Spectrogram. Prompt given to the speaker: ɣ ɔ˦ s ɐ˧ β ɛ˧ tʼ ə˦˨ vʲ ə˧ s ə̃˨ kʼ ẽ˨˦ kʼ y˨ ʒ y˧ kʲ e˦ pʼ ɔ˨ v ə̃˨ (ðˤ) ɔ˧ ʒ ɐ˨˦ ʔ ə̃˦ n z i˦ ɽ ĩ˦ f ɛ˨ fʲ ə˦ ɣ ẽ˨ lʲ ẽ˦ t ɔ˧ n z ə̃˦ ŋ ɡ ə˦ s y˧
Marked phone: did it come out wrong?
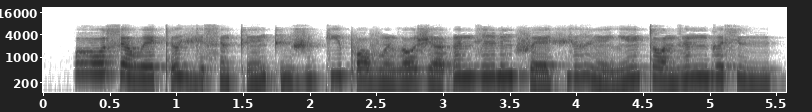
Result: yes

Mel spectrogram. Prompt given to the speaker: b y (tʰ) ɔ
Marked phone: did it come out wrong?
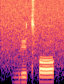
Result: no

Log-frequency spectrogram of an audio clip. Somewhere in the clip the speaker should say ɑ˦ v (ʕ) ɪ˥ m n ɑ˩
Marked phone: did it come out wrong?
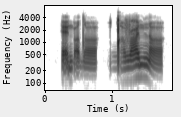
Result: no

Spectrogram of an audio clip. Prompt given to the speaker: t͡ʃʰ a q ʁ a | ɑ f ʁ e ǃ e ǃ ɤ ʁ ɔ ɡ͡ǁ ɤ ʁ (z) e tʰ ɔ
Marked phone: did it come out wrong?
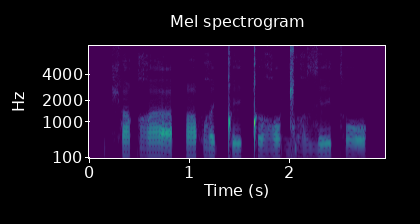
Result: no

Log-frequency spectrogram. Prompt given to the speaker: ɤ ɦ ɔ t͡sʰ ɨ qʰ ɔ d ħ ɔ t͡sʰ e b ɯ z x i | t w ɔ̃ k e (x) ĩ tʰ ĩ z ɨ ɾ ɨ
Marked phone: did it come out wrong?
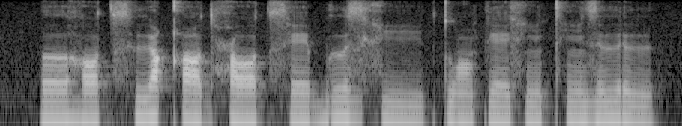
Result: no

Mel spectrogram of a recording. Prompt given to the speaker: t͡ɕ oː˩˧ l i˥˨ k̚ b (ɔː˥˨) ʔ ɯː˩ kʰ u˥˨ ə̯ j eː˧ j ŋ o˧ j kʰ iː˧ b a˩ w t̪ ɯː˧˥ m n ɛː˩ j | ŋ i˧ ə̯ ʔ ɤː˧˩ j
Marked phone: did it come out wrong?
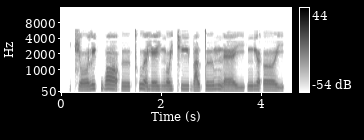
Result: no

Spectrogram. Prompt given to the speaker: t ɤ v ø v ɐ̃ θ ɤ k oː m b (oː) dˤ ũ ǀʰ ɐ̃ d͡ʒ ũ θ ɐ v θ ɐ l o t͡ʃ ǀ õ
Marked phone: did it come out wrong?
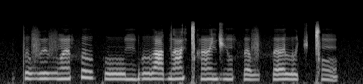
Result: yes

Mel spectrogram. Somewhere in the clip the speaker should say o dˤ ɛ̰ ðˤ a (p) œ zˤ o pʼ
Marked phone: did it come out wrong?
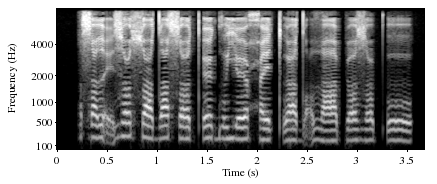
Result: no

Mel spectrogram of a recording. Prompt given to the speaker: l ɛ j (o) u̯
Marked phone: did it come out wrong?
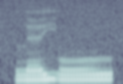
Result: no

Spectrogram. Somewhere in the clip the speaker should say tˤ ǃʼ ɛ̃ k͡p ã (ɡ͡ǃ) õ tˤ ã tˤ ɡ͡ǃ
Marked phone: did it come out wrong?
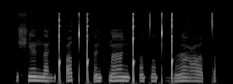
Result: yes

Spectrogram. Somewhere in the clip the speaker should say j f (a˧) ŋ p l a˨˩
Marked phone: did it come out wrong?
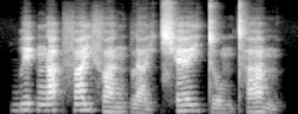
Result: no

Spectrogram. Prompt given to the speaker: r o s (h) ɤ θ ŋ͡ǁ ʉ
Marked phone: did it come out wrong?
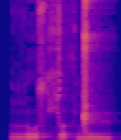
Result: yes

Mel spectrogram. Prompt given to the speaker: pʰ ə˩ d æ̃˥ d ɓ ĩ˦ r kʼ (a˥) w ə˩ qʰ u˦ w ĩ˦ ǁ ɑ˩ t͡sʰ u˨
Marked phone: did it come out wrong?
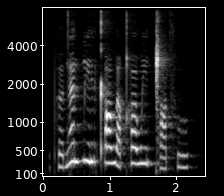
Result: yes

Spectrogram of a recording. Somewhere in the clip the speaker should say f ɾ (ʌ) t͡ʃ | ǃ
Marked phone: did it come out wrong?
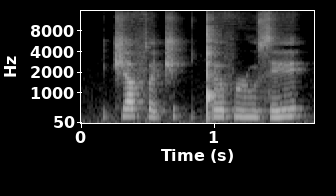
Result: no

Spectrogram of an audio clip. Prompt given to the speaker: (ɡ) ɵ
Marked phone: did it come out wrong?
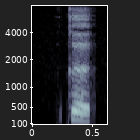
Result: yes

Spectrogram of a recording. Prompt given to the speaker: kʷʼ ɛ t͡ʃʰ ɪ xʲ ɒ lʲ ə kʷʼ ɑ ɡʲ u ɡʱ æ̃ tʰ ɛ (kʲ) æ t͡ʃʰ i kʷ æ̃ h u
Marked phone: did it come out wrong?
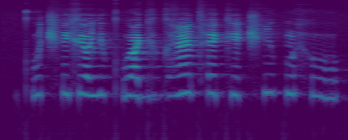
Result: no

